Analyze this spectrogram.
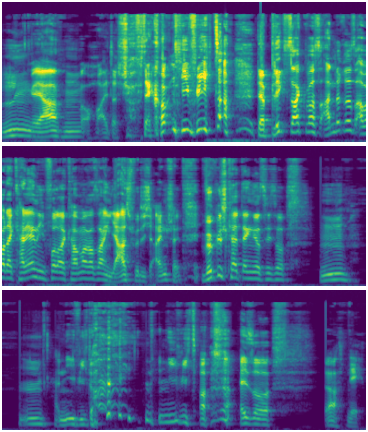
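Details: Adult man; typical speech.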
